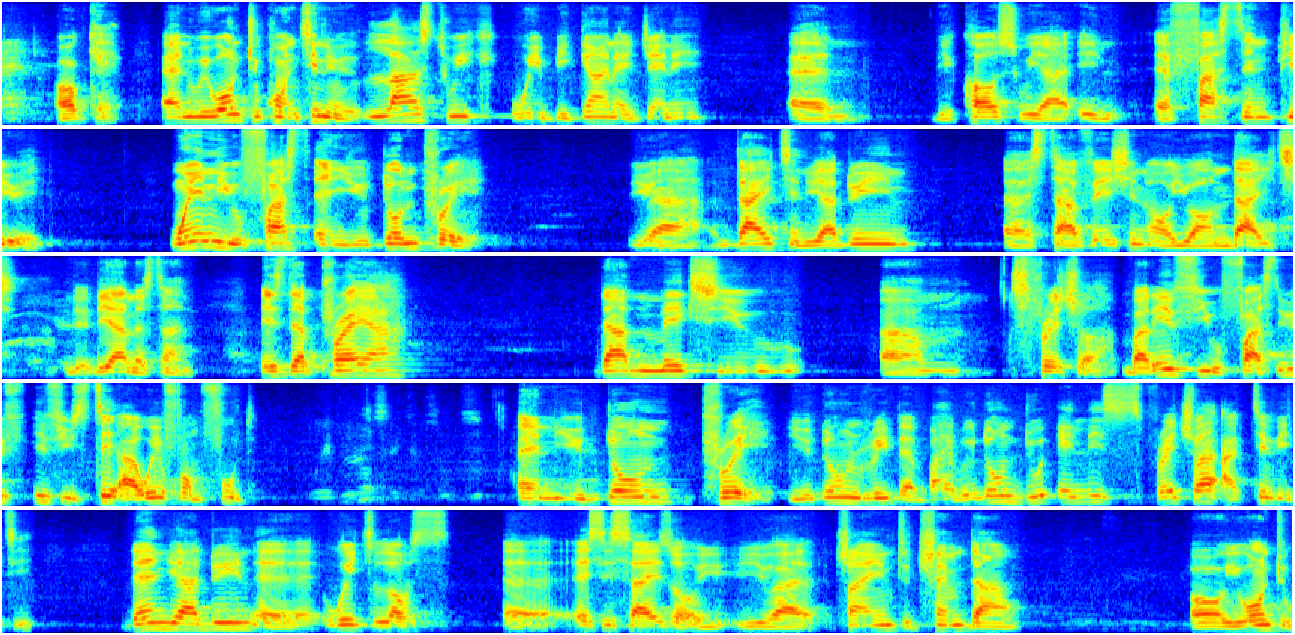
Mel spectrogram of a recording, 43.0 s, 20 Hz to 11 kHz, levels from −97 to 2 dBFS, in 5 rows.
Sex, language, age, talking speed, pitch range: male, English, 40-59, 135 wpm, 115-145 Hz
